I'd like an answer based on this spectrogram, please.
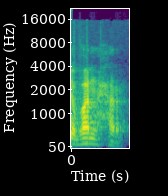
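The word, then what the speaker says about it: وانحر: हैं अरबी में नहर तो वन असल में था व इन हर पढ़ा जाता है मिला के वन हर तो अलिफ अलिफ साइलेंट हो जाता है वन हर फस सल्ली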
